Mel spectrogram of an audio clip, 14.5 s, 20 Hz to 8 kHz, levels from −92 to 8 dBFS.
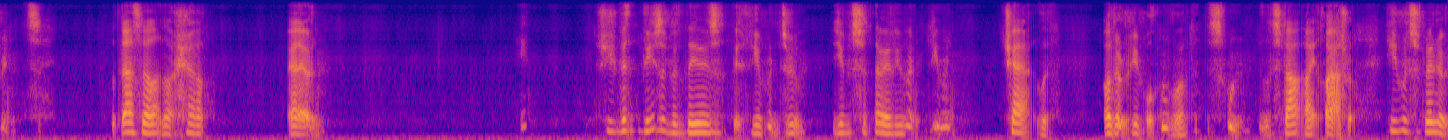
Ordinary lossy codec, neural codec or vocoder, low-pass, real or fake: AAC, 48 kbps; autoencoder, 22.05 kHz, a latent of 192 numbers a frame, VITS, trained on many speakers; 7.2 kHz; fake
